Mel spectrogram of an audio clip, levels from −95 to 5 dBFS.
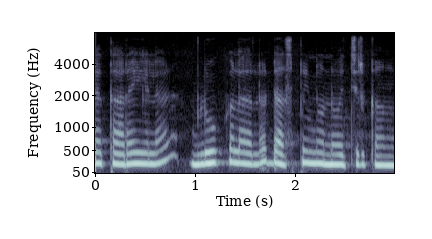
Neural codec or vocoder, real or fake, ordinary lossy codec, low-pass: codec, 16 kHz, 16 kbps, FunCodec, trained on Chinese and English, 50 frames a second; fake; none; 7.2 kHz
